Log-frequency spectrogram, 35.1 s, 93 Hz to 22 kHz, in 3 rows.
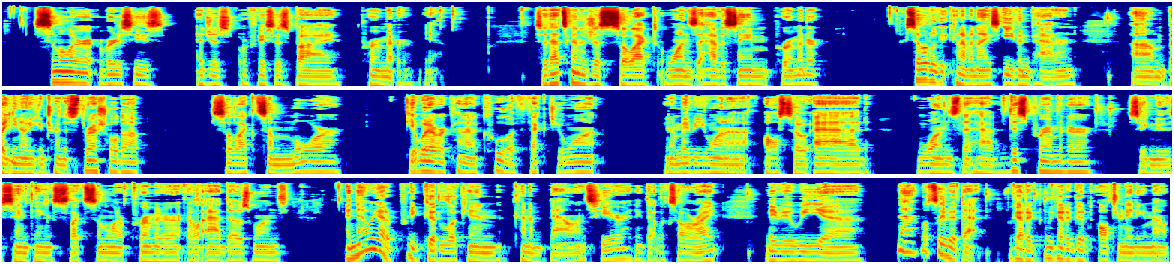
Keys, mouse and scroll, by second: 5.1 middle click, 12.2 click, 19.1 middle click, 21.6 shift+click, 23.6 F3, 25.1 middle click, 31.5 middle click, 33.4 shift+middle click.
